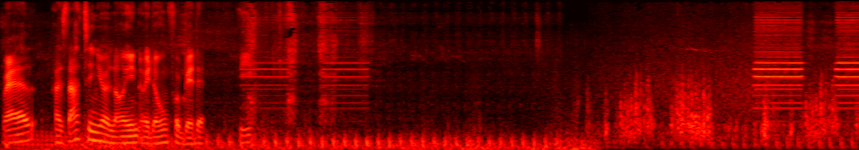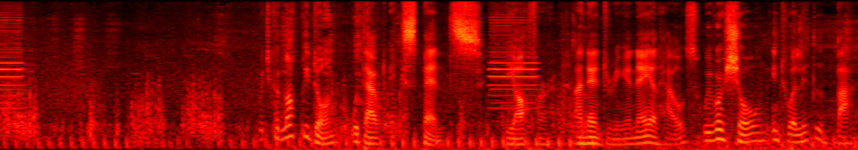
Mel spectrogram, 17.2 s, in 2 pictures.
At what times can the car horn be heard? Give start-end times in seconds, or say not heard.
2.4-3.8, 7.5-8.9, 13.4-14.0.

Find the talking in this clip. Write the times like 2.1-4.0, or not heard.
0.0-2.6, 11.2-17.1.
